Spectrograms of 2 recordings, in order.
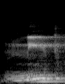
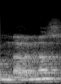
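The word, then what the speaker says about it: Nernst: आपको मालूम ही है यह वाला एन साइलेंट है इसको नरन नहीं नट इक्वेशन कहते और यह इक्वेशन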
